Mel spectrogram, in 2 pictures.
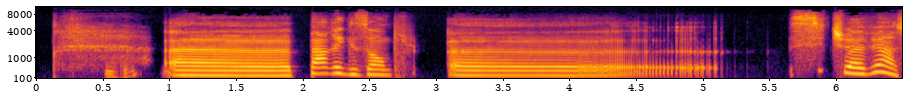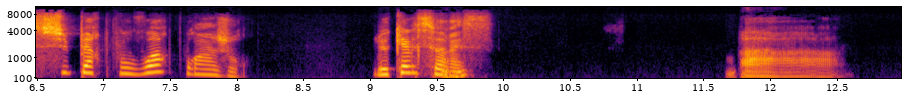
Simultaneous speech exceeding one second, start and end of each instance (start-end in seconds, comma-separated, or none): none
